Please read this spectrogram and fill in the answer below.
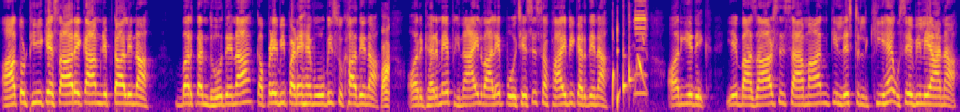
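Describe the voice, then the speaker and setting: A woman voicing a bossy, suspicious middle-aged mother-in-law in a cartoon story who gives loud, scolding orders. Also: a little high, steady tone, unhurried.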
